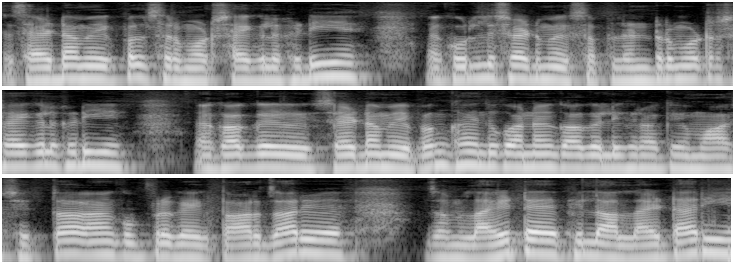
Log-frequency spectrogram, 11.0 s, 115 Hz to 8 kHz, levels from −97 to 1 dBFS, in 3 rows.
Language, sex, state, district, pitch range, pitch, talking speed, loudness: Hindi, male, Rajasthan, Churu, 145-165 Hz, 155 Hz, 225 wpm, -17 LUFS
